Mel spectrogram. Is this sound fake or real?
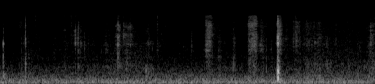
fake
